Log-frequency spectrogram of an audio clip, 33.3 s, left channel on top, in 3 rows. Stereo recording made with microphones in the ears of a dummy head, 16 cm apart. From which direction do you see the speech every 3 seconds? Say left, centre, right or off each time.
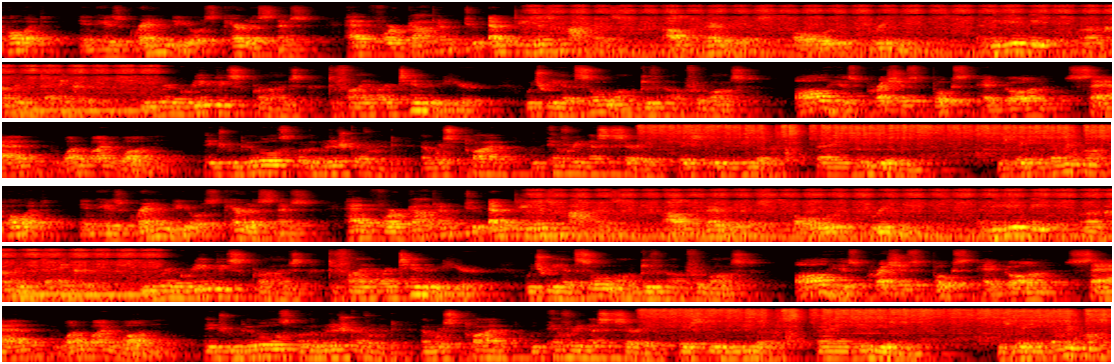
left, left, left, left, centre, centre, left, left, left, left, left.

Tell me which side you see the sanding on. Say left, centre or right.
left.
